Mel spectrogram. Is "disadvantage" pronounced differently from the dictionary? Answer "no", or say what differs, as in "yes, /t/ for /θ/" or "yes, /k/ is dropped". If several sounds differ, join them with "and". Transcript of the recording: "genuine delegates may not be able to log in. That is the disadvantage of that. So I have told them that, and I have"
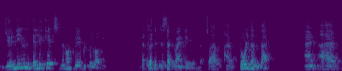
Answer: no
